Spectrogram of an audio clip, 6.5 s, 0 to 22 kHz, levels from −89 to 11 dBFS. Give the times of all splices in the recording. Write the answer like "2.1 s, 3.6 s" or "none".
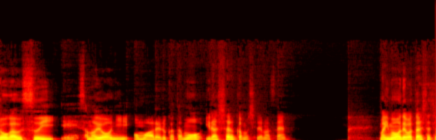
none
